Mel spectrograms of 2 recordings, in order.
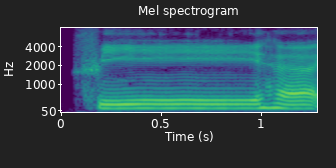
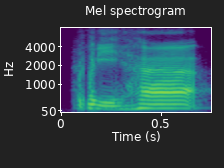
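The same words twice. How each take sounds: First: The first vowel is drawn out long. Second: The first vowel is said short. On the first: The speaker calls it right. "Dia harus panjang" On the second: The speaker calls it wrong. "Nggak boleh pendek"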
